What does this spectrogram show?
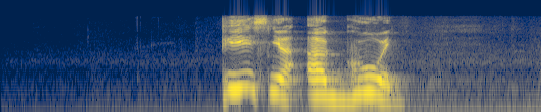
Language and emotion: Russian, positive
